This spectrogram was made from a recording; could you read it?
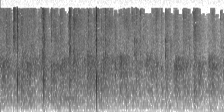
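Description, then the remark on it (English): A crowd applauding, a dense, steady wash of clapping with a few sharper individual claps standing out in the first second; no one speaks. “This is a loud crowd.”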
